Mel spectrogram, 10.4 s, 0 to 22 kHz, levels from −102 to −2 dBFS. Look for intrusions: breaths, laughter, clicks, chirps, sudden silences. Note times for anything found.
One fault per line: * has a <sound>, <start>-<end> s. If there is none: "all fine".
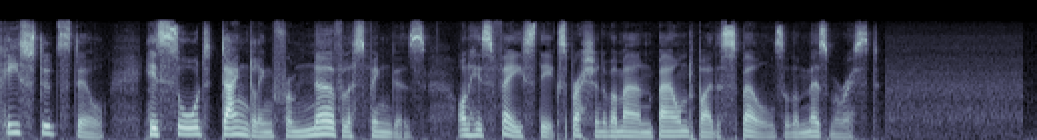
all fine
